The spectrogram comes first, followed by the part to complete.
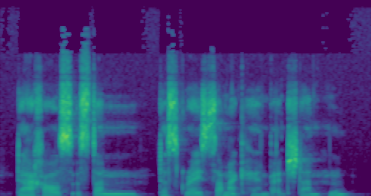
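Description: Here a woman uses a normal speaking voice at a fairly low pitch. She speaks at a fairly slow pace with fairly even intonation. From Hesse, Germany (small village). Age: 30s. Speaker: startup accelerator program head. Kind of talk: interview. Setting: living room recording.

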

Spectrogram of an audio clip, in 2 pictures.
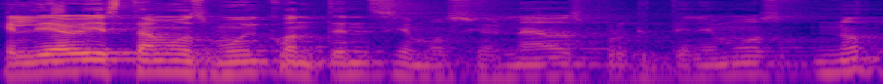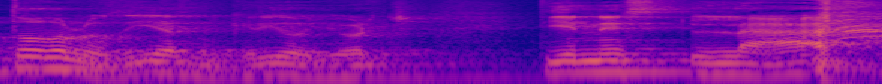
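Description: Over noticeable background noise and audible room echo, a man talks at a fairly quick pace, his medium pitch showing ordinary variation. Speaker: podcast host. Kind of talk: casual interview chat.

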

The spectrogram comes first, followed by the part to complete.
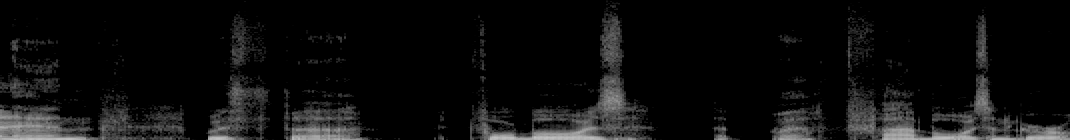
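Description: A man with an Alabama accent talks very slowly, leaving long, frequent pauses. His tone is dark and mellow, with fairly even intonation. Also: medium pitch for a man. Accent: Southern US (Alabama). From Alabama (near Birmingham). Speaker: retired pastor. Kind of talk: casual interview.

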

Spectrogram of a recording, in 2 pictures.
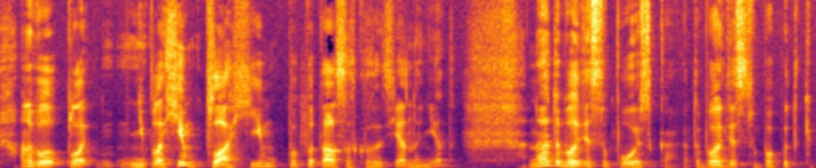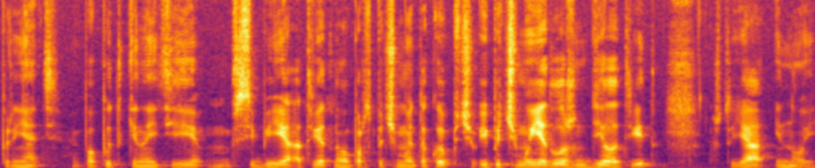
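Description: Lively in intonation and fairly quick in pace, this is an unremarkable speaking voice. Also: man, medium pitch for a man. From Russian provinces. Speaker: podcast co-host. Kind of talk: casual chat.

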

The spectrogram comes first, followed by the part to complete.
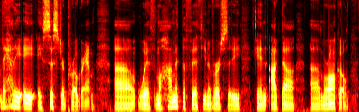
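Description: A man's very deep, low voice at a moderate pace with ordinary pitch variation, in a dry, close sound with no echo and a very clean recording with a silent background. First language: Spanish. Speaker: government official. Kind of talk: radio interview.

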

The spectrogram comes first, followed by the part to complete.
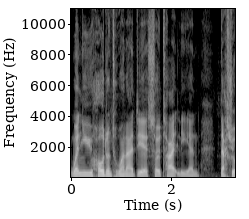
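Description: The sound is dry and close with no echo, on a very clean recording with a silent background. A man speaks in a London accent. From Southeast London (Camberwell/Peckham), British Ghanaian. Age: 20s. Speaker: entrepreneur, watch brand founder. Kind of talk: interview.

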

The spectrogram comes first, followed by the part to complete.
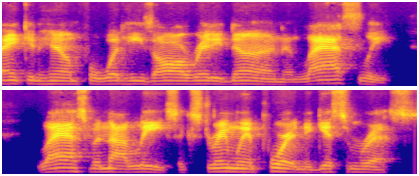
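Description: A man's bright, sharp voice at medium pitch and moderate pace, on a very clean recording with a silent background. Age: 40s. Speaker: educator and keynote speaker. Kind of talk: interview.

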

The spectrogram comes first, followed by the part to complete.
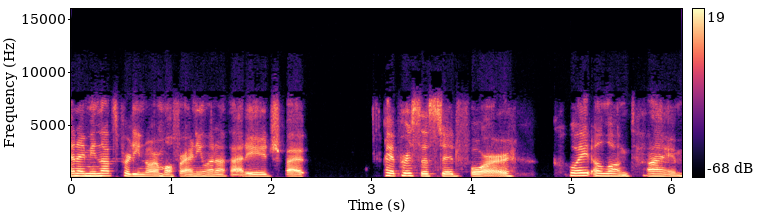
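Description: Flat, monotone intonation from a woman at a medium pitch, delivered at a moderate pace. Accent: Canadian. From Toronto, Canada. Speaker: holistic nutritionist. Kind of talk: casual interview chat.

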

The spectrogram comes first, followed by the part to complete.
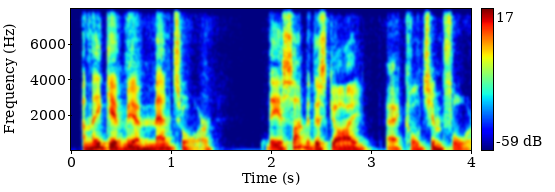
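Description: Recorded very cleanly with a silent background and a dry, close sound with no echo, a man with a Belfast accent talks at a fairly quick pace. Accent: Belfast Northern Irish. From Northern Ireland, Belfast. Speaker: healthcare company CEO. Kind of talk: interview conversation.

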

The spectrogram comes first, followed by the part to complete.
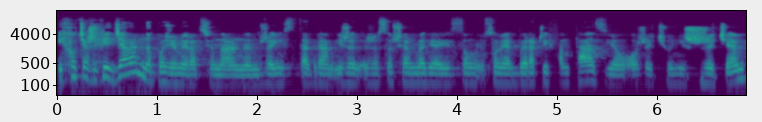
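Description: Speaking at a fairly quick pace with hardly any pauses, a man has an unremarkable speaking voice, medium in pitch with ordinary pitch variation. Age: 30s. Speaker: actor and singer. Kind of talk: casual chat.

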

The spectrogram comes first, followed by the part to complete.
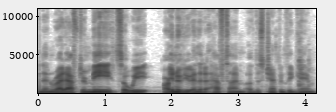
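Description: On a very clean recording with a silent background, a man with an American accent and a very deep, low pitch talks at a very fast pace with ordinary pitch variation. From New York City. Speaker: futsal organizer. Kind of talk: casual chat.

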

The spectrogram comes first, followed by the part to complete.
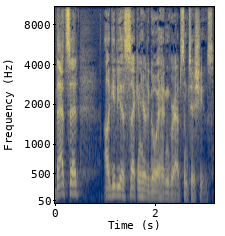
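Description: A man at medium pitch, very fast pace and vocal fry, over a quiet background. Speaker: radio host. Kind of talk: radio DJ patter, upbeat and chatty between songs. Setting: studio. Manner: animated; warm, casual, friendly.

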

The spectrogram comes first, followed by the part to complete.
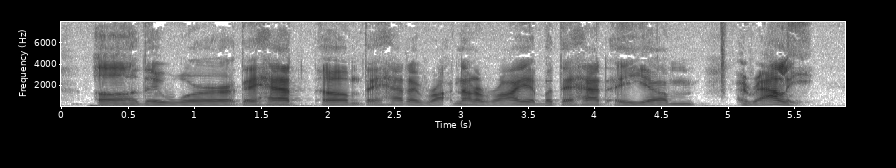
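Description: A man with a Texan accent speaks at a fairly slow pace in a bright, sharp tone at a medium pitch, keeping his intonation fairly even. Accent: Texan American. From Texas Gulf Coast. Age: 40s. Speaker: former pro football player. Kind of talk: interview. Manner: halting.

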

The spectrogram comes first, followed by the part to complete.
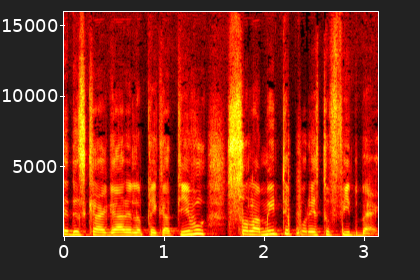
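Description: A high-pitched man at a fairly slow pace on a very clean recording with a silent background. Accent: Brazilian. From Brazil, São Paulo. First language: Portuguese (speaking Spanish). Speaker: tech presales manager. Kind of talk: interview.

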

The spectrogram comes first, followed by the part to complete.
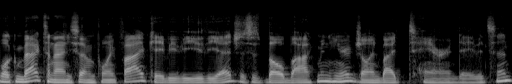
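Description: A man with an American accent, fairly low-pitched, talking very fast with lively intonation and hardly any pauses, in a very clean recording with a silent background. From Iowa, Storm Lake. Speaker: college radio host and football player. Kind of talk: casual radio show. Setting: radio studio.

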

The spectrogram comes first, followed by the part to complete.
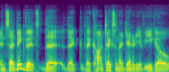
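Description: On a very clean recording with a silent background, a man with an unremarkable speaking voice and fairly low pitch speaks at a moderate pace. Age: 30s. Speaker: product designer. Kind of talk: casual interview.

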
